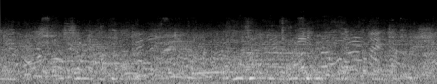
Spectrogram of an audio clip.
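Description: Crowd of pedestrians on foot, many people talking at once in overlapping chatter, with a nearer voice or two standing out now and then.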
